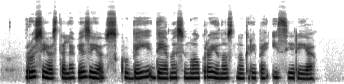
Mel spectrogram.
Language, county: Lithuanian, Panevėžys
